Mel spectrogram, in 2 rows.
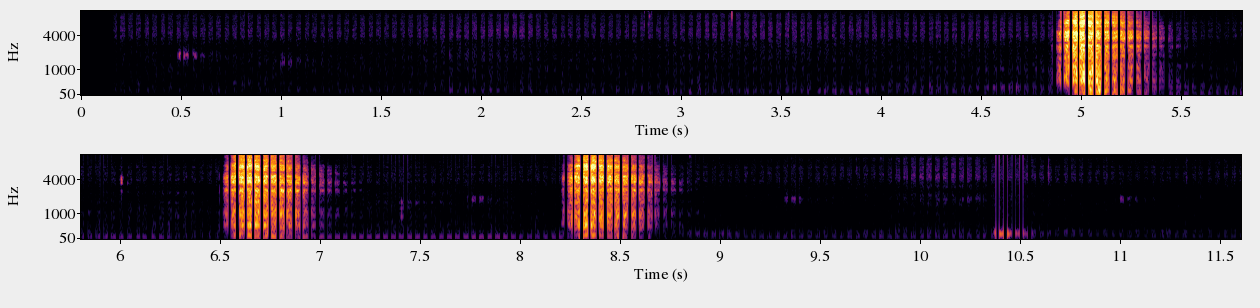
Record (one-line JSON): {"exhalation_length": "11.6 s", "exhalation_amplitude": 32597, "exhalation_signal_mean_std_ratio": 0.17, "survey_phase": "beta (2021-08-13 to 2022-03-07)", "age": "65+", "gender": "Male", "wearing_mask": "No", "symptom_none": true, "smoker_status": "Never smoked", "respiratory_condition_asthma": false, "respiratory_condition_other": false, "recruitment_source": "REACT", "submission_delay": "2 days", "covid_test_result": "Negative", "covid_test_method": "RT-qPCR", "influenza_a_test_result": "Negative", "influenza_b_test_result": "Negative"}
